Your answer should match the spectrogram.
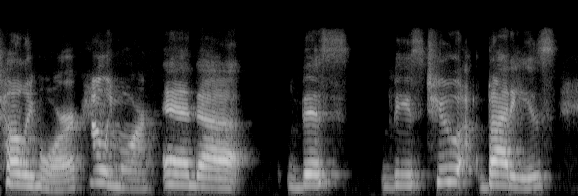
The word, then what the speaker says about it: Tullymore: Not really, but it's the story of this tiny Irish town, which I won't spell it, but it's pronounced Tullymore.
